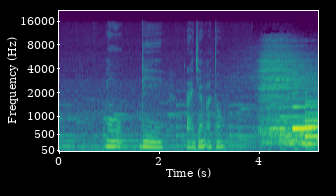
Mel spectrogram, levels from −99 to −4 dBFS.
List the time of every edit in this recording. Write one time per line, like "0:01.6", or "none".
0:04.1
